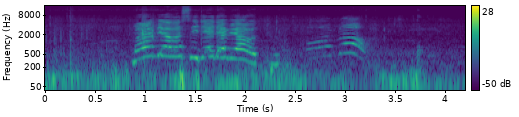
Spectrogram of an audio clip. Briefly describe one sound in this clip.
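A woman calls out in a high voice nearby.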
